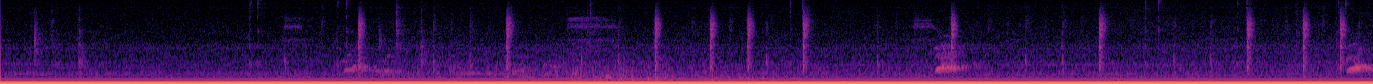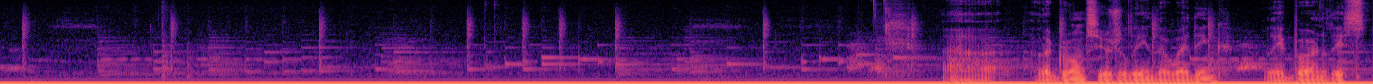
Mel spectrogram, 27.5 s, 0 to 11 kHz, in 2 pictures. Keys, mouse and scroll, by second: 3.4 click, 11.4 click, 12.5 click, 13.4 click.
